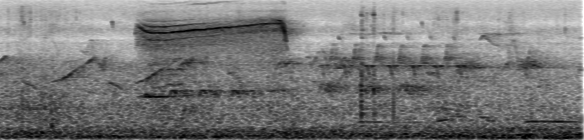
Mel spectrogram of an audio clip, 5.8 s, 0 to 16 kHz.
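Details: Owlet of a barred owl pair, two young tended by their mother at Devil's Den Campground on a morning full of forest sound; one loud, steady hissing screech of about 1.5 seconds, then quieter chirps and twitters.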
